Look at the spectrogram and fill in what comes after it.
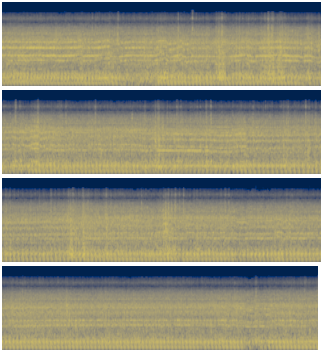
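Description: Suzuki V-Strom motorcycle engine running steadily under way. The engine note dips briefly about six or seven seconds in.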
